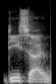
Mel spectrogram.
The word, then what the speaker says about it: Desi: This is Desi Wheels Merge Tycoon. Sorry, as it's pronounced, Desai Wheels Merge Tycoon.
